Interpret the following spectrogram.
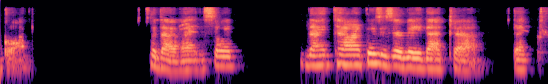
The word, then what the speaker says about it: Tamarkoz: Tamarkoz ka bhi Tamarkoz is the pronunciation.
